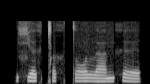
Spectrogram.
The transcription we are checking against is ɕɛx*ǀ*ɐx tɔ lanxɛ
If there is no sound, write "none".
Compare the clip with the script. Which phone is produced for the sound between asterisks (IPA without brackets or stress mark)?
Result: ǀ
